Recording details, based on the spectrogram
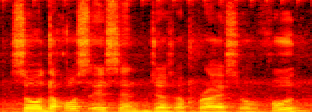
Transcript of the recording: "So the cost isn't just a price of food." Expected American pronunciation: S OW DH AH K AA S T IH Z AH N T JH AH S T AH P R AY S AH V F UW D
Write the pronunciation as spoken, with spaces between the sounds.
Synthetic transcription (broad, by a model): S OW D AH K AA S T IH S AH N T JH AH S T AH P R AY S AH V F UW D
